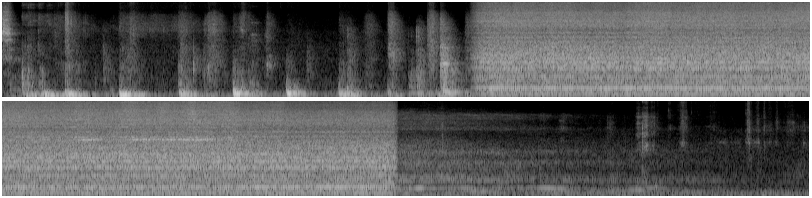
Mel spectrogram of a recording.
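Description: Several light knocks of wooden pieces handled on a workbench. Then a power tool's motor runs steadily for about seven seconds, is switched off, and winds down with a falling tone.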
